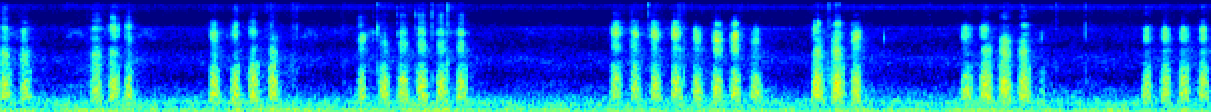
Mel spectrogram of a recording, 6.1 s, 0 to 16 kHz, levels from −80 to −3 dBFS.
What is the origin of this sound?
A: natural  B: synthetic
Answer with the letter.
B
